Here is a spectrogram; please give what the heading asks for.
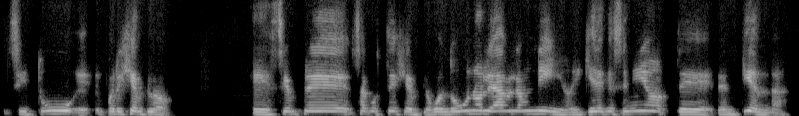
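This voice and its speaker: A woman's voice: on the low side, a little mellow, highs cut off. A woman, an actress speaking on a panel, explaining at length and often checking in with her listeners. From Chile. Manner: explanatory, peppers speech with "¿ya?" and "te fijas". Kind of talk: conversational panel talk.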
